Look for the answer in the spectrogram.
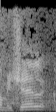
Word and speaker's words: Michel: No, Michel, como Platini, Michel Platini.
